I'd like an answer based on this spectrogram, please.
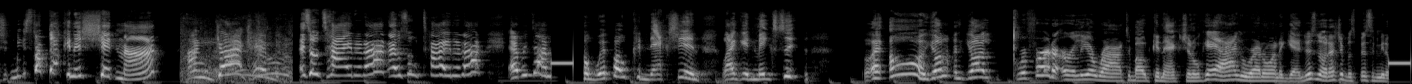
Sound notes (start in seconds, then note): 5.5 beep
